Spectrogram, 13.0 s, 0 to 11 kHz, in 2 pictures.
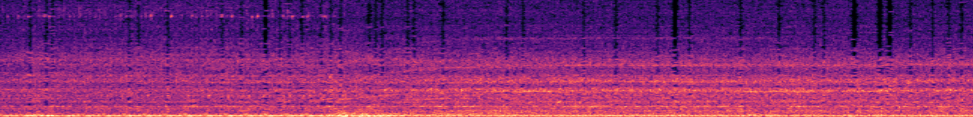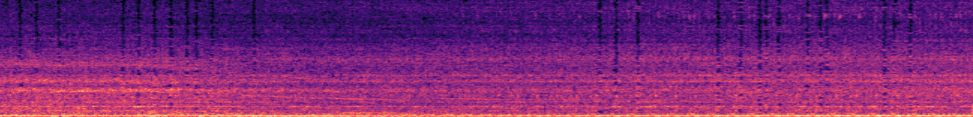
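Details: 1981 Buick LeSabre, Oldsmobile 307 V8, after battery reinstalled: deep lumpy, uneven idle with occasional stumbles over steady rumble; rough running, owner suspects worn distributor shaft, timing or vacuum leak, unconfirmed.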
